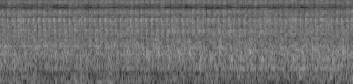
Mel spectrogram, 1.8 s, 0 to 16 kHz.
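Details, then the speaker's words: IH 1466 salvage tractor, diesel idle: steady, even clatter with no misses or knocks. The injection pump is making a mess and the alternator makes noises, but the engine runs well with little blow-by. "Yeah, the injection pump is making a mess, but it, you know, seems to run pretty good. It'll make good parts."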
